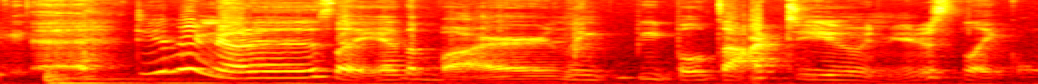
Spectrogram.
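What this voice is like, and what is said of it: Usual voice. Nothing is said of it.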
